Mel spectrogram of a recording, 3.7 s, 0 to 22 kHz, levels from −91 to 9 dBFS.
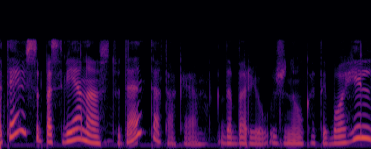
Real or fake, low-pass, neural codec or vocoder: real; 7.2 kHz; none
